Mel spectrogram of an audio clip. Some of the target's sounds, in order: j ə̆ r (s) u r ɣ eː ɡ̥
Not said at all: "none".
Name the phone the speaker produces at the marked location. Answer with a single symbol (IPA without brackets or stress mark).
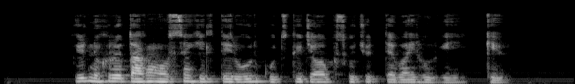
x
